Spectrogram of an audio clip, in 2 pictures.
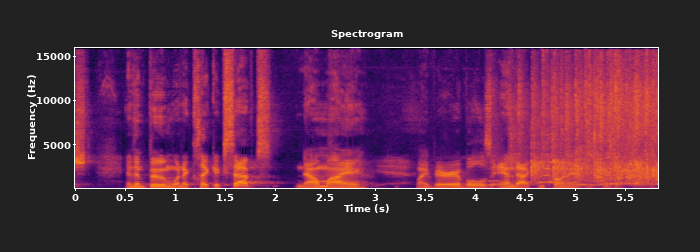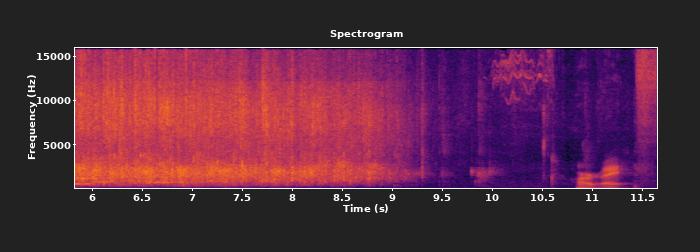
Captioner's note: applause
